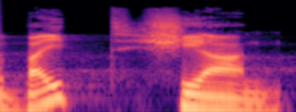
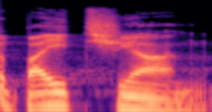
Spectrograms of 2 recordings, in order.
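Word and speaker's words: בית שאן: ইসরাইলের সীমানার মধ্যে পড়ে হিব্রু এবং আরবি উচ্চারণের পার্থক্যের কারণে তারা উচ্চারণ করে বাইতশিয়ান যেটা আরবিতে এসেছে বাইসান সেটাই হিব্রুতে বাইতশিয়ান ইসরাইলের একটা ভালো প্রসিদ্ধ শহর।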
